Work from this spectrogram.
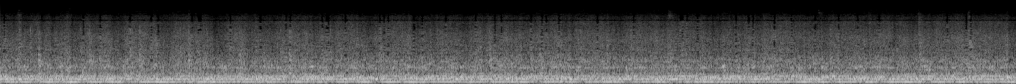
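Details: Maytag washer on spin with an unbalanced load: steady low drone with a rhythmic throb, labouring and sounding like it is struggling but holding speed without kicking itself off balance.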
